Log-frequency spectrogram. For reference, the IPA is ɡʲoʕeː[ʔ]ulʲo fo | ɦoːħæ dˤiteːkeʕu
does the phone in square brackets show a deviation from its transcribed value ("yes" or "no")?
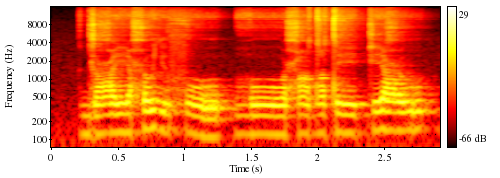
yes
